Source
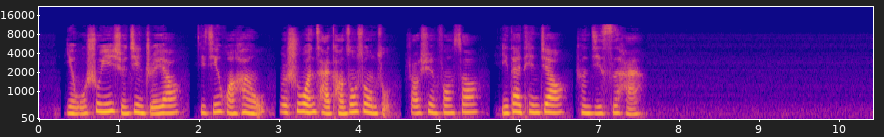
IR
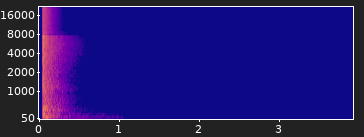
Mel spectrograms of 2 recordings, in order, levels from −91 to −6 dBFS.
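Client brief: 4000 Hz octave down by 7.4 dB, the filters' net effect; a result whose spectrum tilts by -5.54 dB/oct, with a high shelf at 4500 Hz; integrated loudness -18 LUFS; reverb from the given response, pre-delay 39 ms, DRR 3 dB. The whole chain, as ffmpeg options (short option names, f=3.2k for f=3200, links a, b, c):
-filter_complex "[0:a]equalizer=f=4k:t=o:g=-5.5,highshelf=f=4.5k:g=-7.5,asplit=2[a][b];[1:a]atrim=start_sample=2205,adelay=39[c];[b][c]afir=irnorm=-1:irlink=0,volume=-15.5dB[d];[a][d]amix=inputs=2:normalize=0,volume=5.5dB"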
